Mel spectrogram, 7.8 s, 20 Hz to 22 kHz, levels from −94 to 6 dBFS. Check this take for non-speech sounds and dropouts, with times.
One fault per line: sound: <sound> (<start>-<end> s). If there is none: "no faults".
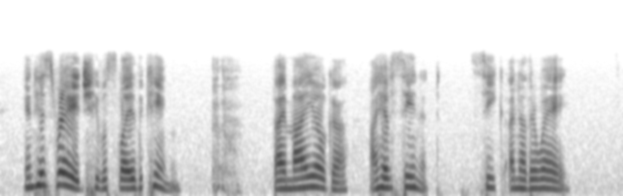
sound: cough (2.6-3.1 s)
